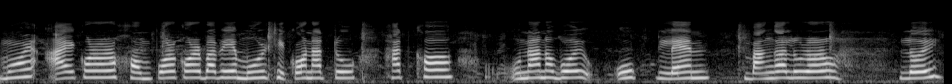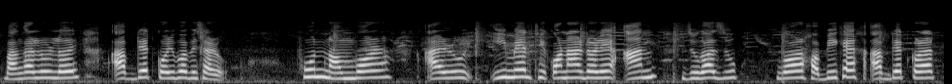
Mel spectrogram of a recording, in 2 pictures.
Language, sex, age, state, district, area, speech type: Assamese, female, 45-60, Assam, Dibrugarh, rural, read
